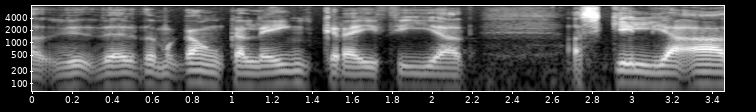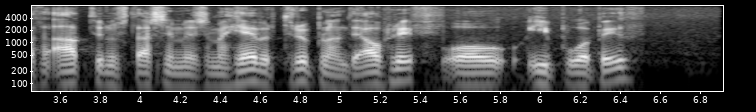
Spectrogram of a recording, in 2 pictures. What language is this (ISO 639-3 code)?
isl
